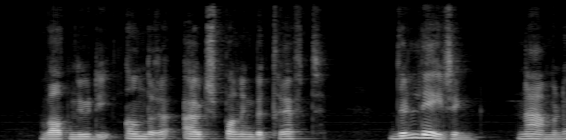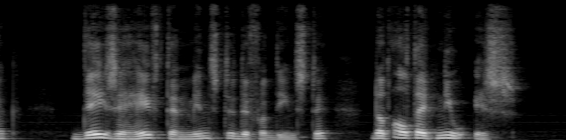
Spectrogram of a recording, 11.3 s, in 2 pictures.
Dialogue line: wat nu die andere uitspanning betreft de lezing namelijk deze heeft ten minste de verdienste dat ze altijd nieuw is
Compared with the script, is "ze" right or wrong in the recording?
wrong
